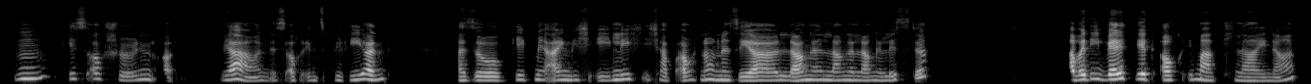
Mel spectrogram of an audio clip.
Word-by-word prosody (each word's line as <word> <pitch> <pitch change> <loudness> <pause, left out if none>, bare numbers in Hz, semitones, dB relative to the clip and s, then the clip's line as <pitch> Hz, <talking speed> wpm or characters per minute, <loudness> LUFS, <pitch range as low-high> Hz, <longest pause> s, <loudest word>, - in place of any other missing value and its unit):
Mhm. 260 +5 0 0.2
Ist 260 0 -11
auch 255 0 -6
schön. 210 +4 -8
A - - -8 0.4
ja, 215 -4 +3
und 175 +1 -11
ist - - -14
auch 180 +1 -8
inspirierend. 210 +6 0 0.7
Also, 185 -1 -1
geht 215 +1 -9
mir 220 0 -4
eigentlich 205 -2 -2
ähnlich. 215 +6 -4
Ich 215 -1 -16
habe 180 - -7
auch 200 +3 -2
noch 225 +2 -2
'ne 205 -1 0
sehr 185 +1 +3
lange, 195 +2 +2
lange, 195 -1 -2
lange 185 0 -4
Liste. 230 - -5 1.4
Aber 215 +1 +7
die 245 -2 -4
Welt 255 +4 +9
wird 245 0 +5
auch 205 0 +2
immer 215 -5 0
kleiner. 170 - -7
205 Hz, 145 wpm, -25 LUFS, 185-230 Hz, 1.4 s, Welt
